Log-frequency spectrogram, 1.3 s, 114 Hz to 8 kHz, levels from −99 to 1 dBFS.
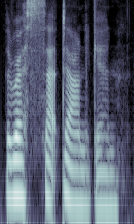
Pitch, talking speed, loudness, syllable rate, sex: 165 Hz, 225 wpm, -20 LUFS, 5.0 syllables/s, female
